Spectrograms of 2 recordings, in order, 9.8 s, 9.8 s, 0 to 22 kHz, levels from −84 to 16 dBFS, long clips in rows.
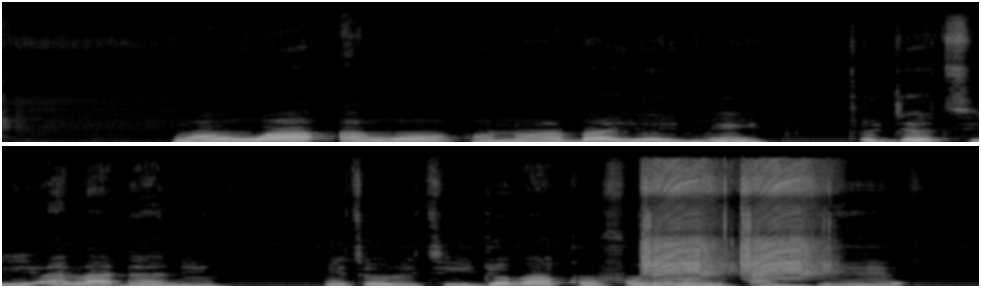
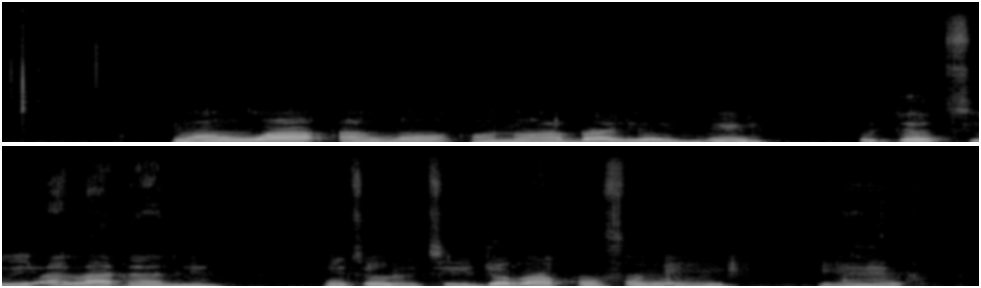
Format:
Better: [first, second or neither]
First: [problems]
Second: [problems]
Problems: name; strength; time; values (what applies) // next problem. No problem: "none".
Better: first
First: none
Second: noise reduction (neural mask model DeepFilterNet 3)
